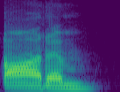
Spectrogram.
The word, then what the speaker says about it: Atum: It's called Autumn. It's spelled ATUM.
